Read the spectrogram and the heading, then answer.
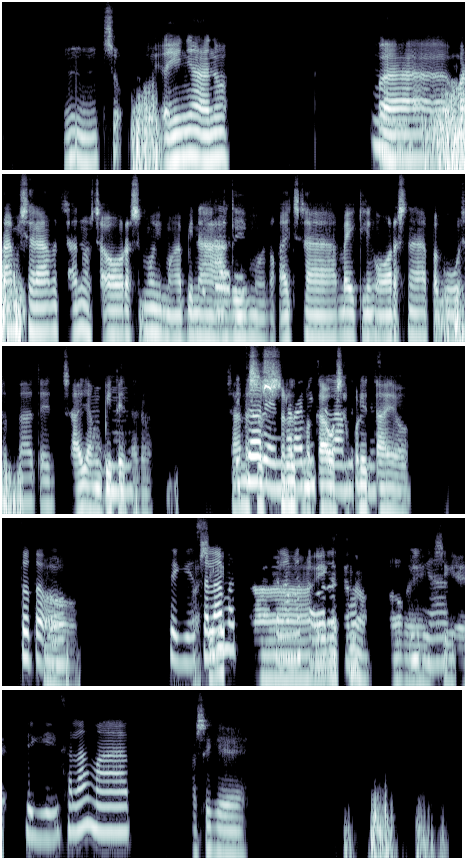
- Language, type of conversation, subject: Filipino, unstructured, Anong simpleng gawain ang nagpapasaya sa iyo araw-araw?
- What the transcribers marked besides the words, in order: static; other background noise; distorted speech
